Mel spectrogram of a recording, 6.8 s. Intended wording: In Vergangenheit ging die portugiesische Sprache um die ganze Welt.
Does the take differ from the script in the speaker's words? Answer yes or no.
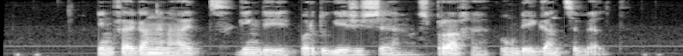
no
